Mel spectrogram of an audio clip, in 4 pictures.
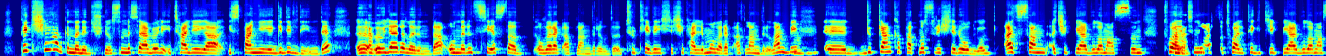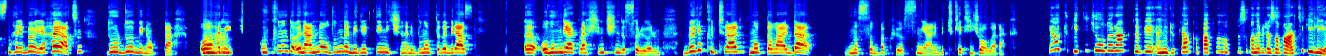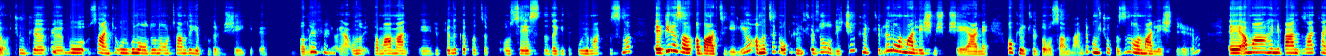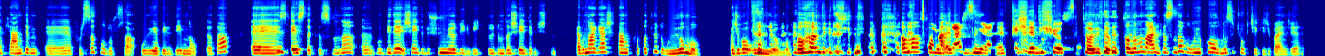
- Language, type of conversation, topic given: Turkish, podcast, Kısa şekerlemeler hakkında ne düşünüyorsun?
- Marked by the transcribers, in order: other background noise; "siesta'da" said as "seesta'da"; chuckle; tapping; chuckle; laughing while speaking: "falan diye düşünmüştüm"; chuckle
